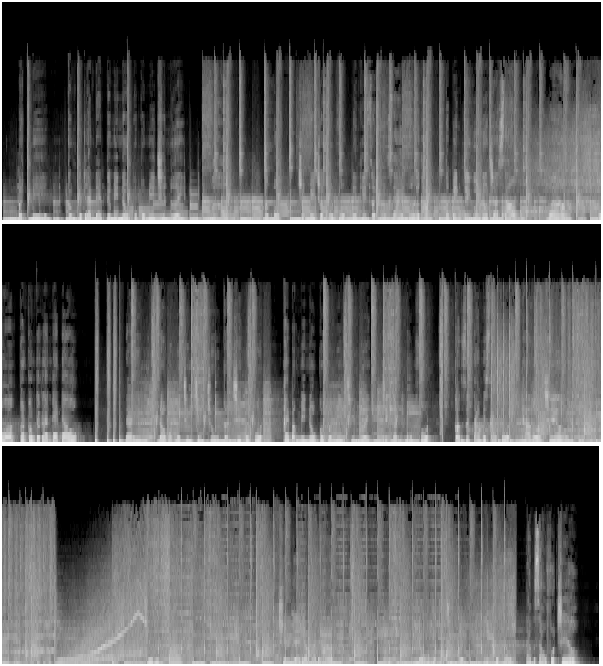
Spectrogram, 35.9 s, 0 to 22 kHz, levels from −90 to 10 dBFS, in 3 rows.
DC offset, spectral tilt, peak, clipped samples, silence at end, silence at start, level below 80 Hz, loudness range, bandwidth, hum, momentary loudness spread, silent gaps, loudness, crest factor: under 0.1%; -5 dB/octave; 0 dBFS; under 0.1%; 0.4 s; 0.05 s; -20 dBFS; 1 LU; 17.5 kHz; none; 4 LU; none; -12 LUFS; 10 dB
